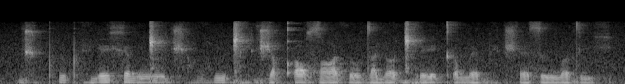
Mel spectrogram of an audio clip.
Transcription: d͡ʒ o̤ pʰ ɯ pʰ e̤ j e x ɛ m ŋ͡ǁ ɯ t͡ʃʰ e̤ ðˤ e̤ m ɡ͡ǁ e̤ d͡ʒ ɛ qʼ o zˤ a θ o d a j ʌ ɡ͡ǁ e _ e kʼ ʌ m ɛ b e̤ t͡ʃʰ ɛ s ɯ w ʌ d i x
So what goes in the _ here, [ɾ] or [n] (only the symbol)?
ɾ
